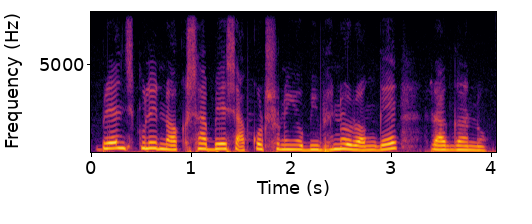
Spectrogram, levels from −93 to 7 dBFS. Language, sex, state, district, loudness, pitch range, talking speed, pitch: Bengali, female, West Bengal, Cooch Behar, -12 LUFS, 235-290 Hz, 105 wpm, 260 Hz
